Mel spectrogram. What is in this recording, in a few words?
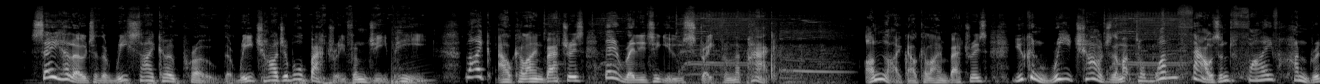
Robot AD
